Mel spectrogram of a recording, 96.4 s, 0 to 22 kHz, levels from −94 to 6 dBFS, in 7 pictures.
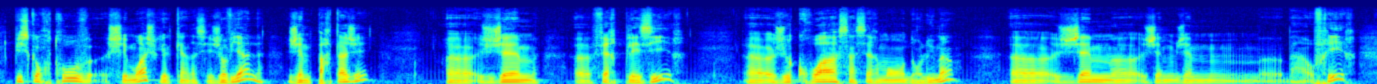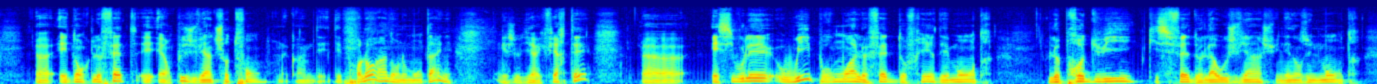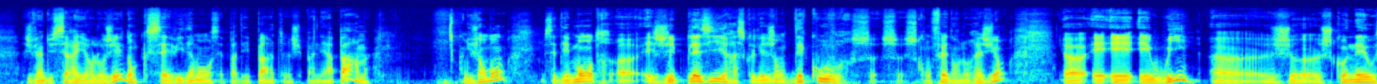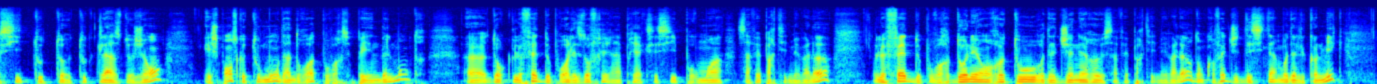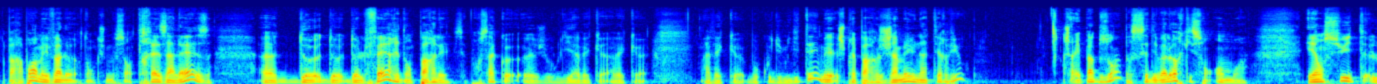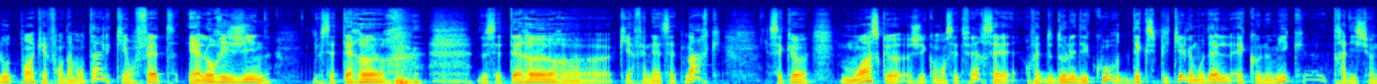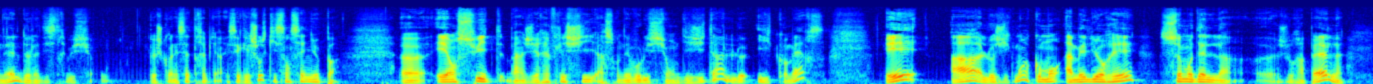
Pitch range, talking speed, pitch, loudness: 90-110 Hz, 215 wpm, 100 Hz, -24 LUFS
